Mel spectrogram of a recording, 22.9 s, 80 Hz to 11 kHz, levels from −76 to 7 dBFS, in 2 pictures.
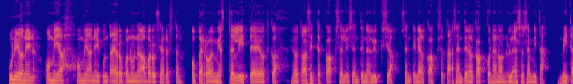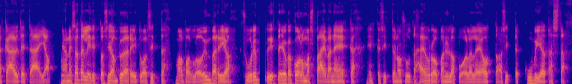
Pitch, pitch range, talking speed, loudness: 100 Hz, 95-110 Hz, 140 wpm, -23 LUFS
